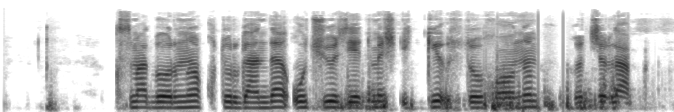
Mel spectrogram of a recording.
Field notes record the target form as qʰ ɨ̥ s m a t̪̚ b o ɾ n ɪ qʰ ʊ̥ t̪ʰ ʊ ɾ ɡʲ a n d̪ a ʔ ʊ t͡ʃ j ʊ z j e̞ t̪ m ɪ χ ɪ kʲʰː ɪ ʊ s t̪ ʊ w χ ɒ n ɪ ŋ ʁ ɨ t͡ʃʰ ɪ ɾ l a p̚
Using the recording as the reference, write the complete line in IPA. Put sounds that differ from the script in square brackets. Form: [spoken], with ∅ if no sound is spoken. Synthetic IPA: qʰ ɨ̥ s m a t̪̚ b o ɾ n ɪ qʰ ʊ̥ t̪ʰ ʊ ɾ ɡʲ a n d̪ a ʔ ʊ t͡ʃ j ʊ z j e̞ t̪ m ɪ [ʃ] ɪ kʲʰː ɪ ʊ s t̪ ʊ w χ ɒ n ɪ [m] ʁ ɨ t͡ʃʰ ɪ ɾ l a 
